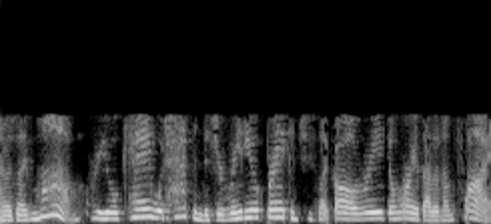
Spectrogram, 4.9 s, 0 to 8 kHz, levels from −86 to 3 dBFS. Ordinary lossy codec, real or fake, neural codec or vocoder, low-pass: AAC, 16 kbps; fake; codec, 16 kHz, 16 kbps, FreqCodec, larger model; 7.2 kHz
